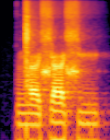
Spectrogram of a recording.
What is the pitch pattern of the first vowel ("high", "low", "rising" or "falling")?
low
